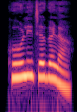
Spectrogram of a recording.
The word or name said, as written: ಕೋಳಿಜಗಳ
